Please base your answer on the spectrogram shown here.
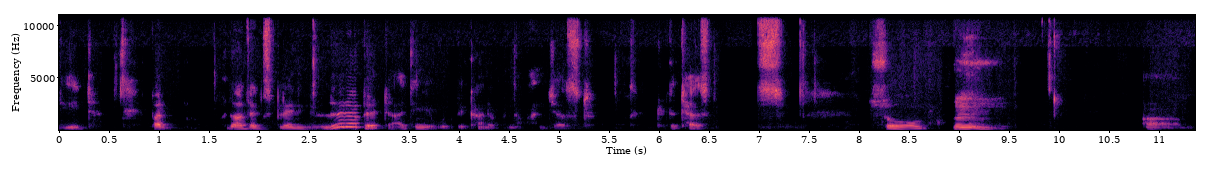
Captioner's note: tibetan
